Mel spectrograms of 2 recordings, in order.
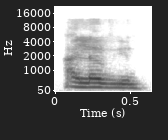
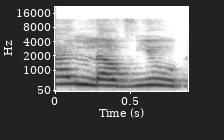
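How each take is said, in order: First: It is said flatly, without warmth. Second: It is said warmly, with affection. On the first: The words carry no real feeling. The speaker calls it wrong. "उसको feeling आएगी क्या?" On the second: The words express real love. The speaker calls it right. "आई तो कितना cute है"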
